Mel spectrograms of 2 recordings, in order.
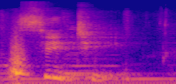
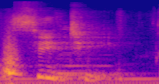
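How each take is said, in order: First: British accent, with a clear t sound. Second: British accent, with a clear t sound.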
